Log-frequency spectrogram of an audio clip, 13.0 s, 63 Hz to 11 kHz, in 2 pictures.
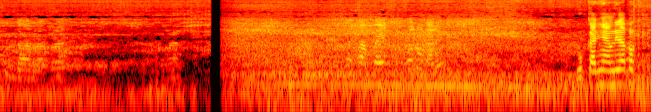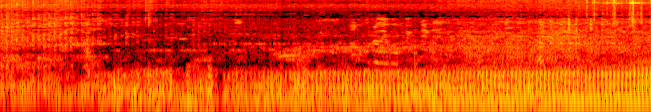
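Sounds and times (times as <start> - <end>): motorcycle engine idling: 5.6 - 10.8.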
